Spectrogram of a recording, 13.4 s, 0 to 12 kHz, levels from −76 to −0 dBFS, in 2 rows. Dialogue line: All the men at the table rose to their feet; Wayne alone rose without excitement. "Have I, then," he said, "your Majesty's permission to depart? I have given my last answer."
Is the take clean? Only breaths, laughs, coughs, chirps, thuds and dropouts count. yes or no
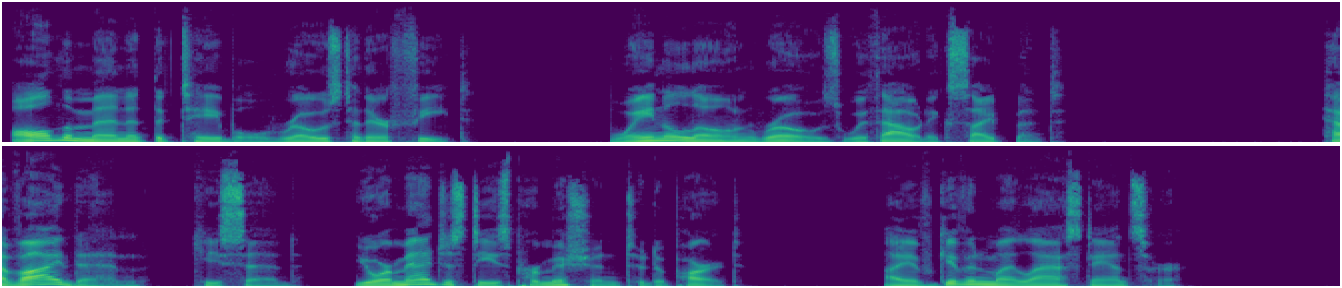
yes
